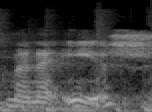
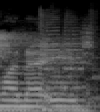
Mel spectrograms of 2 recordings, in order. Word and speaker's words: Manakish: Well, we pronounce it Manakish. Manakish.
